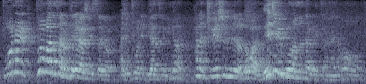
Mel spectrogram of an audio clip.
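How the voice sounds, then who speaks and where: A middle-aged woman pastor preaching a sermon in a church, lively, laughing often and leading call-and-response. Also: medium pitch, fast, few pauses, a little hiss or hum. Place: church sanctuary. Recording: echoey church hall from far off.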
